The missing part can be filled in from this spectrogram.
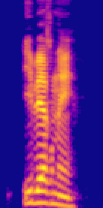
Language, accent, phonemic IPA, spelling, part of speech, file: French, France, /i.bɛʁ.ne/, hiberner, verb, LL-Q150 (fra)-hiberner.wav
- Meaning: to hibernate (to spend the winter in a dormant or inactive state of minimal activity, low body temperature, slow breathing and heart rate, and low metabolic rate; to go through a winter sleep)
